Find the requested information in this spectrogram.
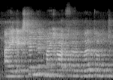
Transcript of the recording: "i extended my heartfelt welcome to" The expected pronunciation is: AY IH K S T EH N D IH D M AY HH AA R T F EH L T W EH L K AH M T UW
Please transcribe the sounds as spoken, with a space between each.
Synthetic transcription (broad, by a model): AY IH K S T EH N D IH D M AY HH AA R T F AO T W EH L K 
